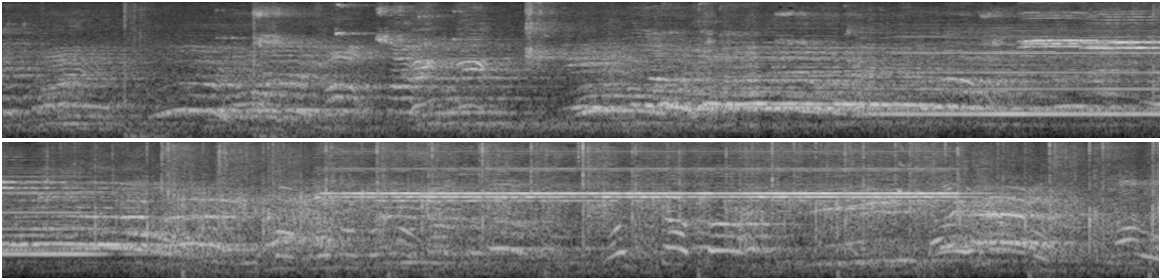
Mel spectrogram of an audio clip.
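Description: Young women players call out to each other across the court.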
